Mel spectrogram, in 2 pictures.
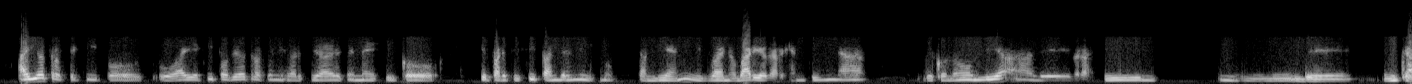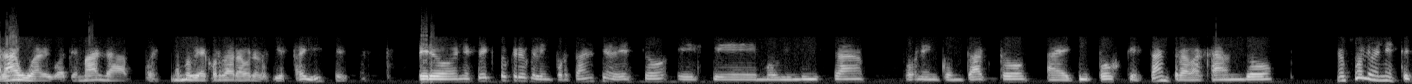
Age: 40-59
